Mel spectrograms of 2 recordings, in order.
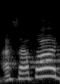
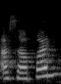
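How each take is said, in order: First: It ends on a long vowel held two counts. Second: It ends on a short vowel followed by n. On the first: The reader stops on this word. "asafa dia jadi dua rakaat" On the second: The reader continues without stopping. "kalau kita baca asafan, dia pendek"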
